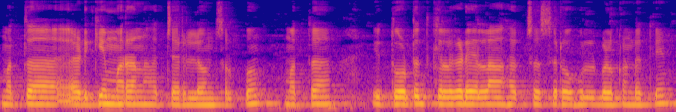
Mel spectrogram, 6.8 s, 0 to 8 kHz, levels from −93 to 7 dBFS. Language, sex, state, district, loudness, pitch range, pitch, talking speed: Kannada, male, Karnataka, Belgaum, -16 LUFS, 135-145 Hz, 140 Hz, 140 wpm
